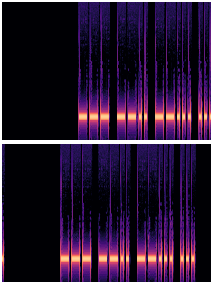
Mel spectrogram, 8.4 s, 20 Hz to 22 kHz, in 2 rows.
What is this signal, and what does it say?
Morse code, heard as a keyed tone, about 22 wpm, 700 Hz. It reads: OZ7S OZ7S
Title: DXCC-100 Call Signs - 4 Characters - Repeated 2x - 22wpm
